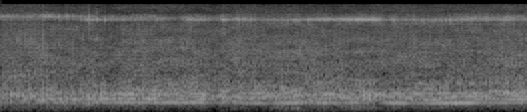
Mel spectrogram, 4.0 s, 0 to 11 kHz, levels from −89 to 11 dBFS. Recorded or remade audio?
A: remade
